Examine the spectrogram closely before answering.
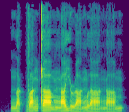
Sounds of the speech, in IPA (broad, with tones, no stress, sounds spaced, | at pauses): n a˨˩ k̚ v a˧˥ ŋ ʈ aː˧ m ŋ a˧˥ j ɹ a˨˩˦ ŋ l aː˨˩ ŋ a˨˩˦ m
